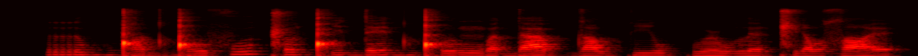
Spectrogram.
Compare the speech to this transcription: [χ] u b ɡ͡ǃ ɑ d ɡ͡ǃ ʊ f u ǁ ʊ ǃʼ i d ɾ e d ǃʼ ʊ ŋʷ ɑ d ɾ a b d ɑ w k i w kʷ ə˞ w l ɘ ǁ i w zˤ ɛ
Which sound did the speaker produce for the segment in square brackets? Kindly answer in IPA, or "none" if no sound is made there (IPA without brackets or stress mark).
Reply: r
